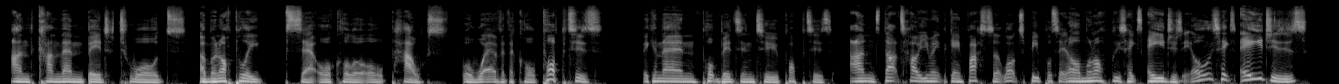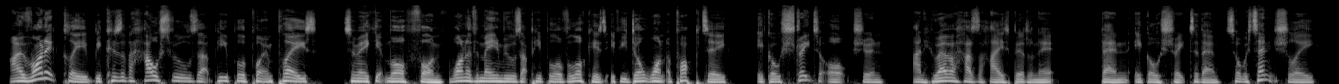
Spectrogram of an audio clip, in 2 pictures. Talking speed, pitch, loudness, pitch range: 215 wpm, 130 Hz, -25 LUFS, 110-145 Hz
